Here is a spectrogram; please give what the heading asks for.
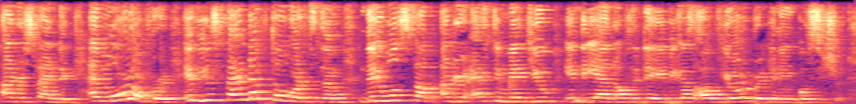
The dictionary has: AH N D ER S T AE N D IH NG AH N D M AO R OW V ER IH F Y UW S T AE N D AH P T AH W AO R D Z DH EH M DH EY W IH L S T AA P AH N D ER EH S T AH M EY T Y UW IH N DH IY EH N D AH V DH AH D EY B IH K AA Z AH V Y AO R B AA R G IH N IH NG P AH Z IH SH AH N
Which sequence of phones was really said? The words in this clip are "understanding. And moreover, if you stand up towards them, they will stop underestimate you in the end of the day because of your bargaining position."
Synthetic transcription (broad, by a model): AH N D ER S T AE N D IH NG AH N D M AO R OW V ER IH F Y UW S T AE N D AH P T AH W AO R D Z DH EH M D EY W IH L S T AA P AH N D ER EH S T AH M EY T Y UW IH N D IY EH N D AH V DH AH D EY B IH K AA Z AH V Y AO R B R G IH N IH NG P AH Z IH SH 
